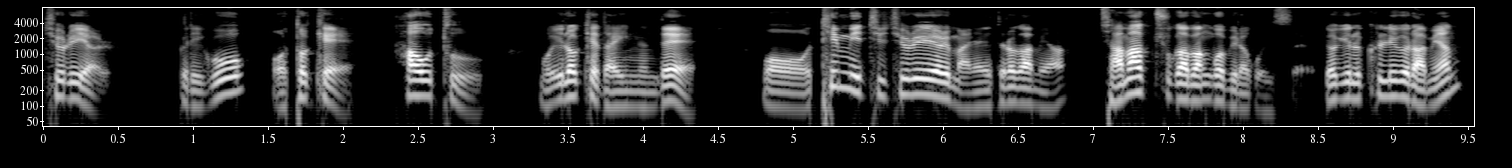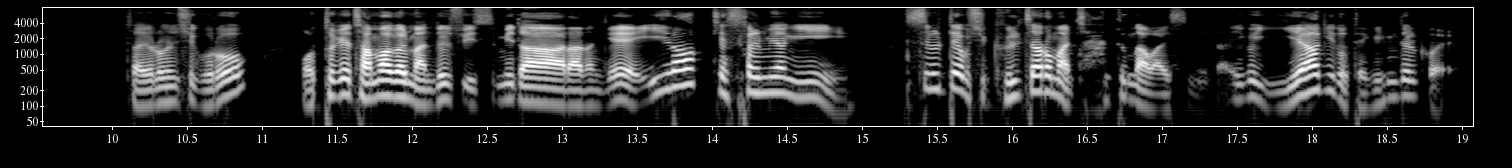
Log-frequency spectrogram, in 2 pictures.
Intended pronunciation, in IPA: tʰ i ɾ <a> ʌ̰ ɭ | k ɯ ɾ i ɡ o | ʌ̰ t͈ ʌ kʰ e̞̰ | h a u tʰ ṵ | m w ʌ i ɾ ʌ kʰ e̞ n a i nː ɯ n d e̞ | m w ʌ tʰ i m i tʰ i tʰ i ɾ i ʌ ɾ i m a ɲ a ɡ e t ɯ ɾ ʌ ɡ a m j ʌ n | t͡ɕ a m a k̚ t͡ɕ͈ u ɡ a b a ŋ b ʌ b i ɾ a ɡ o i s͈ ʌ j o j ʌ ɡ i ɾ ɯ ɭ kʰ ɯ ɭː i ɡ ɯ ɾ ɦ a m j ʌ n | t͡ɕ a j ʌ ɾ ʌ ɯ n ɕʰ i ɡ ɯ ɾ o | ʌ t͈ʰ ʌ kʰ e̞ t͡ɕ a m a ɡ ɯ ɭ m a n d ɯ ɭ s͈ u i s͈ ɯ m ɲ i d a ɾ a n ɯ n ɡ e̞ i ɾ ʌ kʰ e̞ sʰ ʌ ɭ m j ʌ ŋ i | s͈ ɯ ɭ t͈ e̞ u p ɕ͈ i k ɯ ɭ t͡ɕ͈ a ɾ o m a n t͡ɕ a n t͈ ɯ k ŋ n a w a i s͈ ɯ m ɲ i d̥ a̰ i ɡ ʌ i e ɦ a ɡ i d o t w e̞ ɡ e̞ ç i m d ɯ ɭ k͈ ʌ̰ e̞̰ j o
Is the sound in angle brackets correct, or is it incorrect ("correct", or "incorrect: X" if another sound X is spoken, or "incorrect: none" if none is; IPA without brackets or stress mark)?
incorrect: i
